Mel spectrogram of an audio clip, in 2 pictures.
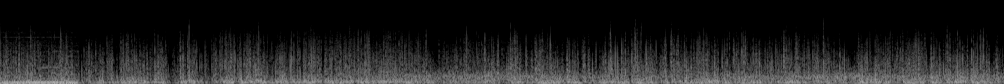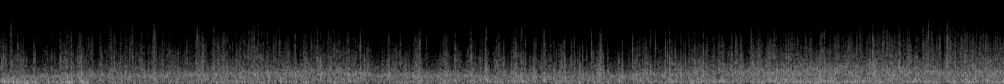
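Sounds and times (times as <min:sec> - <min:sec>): motorcycle running: 0:00.0 - 0:00.8
wind buffeting microphone: 0:00.0 - 0:20.0.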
